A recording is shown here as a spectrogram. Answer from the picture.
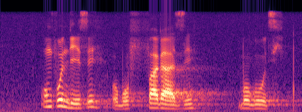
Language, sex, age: Zulu, male, 22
